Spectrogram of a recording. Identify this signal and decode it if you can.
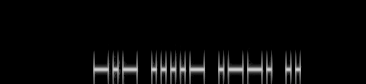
Morse code, heard as a keyed tone, about 25 wpm, 700 Hz. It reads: K4PI
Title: Call Signs Repeated 3x - 25wpm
